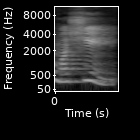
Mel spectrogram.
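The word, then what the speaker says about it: machine: एच आई एन ई इसको मशीन श पढ़ेंगे मशीन है ना पहले कंसोनेंट है एक कंसोनेंट वॉवेल फिर सीच फिर वोल और फिर कंसोनेंट ठीक है ना इसलिए इसको श पढ़ेंगे मशीन आई होप आपको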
